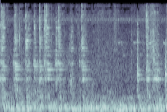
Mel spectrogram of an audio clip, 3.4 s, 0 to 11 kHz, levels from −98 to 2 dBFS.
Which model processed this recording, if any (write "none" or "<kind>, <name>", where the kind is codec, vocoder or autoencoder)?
none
